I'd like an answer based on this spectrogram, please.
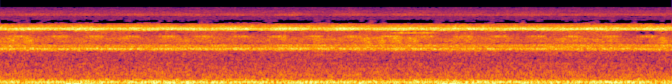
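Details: Crickets calling on a summer night, forest ambience: a constant high, thin, ringing trill that never breaks, layered over a quiet low rumble.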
